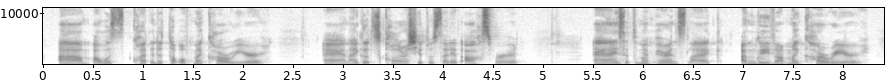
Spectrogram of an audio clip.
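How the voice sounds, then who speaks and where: With an Indonesian accent, a woman talks at a fairly quick pace and medium pitch, her pitch varying in an ordinary way and her loudness very even, on a very clean recording with a silent background. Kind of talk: interview testimony. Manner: halting, with fillers and repeats.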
